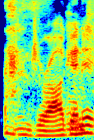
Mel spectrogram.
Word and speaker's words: androgynous: How'd you pronounce it? Androgynous. Androgynous? It's androgynous. Androgynous? Oh, I mispronounced the G.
